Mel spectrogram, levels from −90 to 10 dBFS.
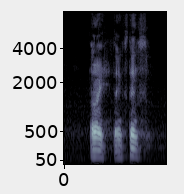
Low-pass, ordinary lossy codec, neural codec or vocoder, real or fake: none; none; none; real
